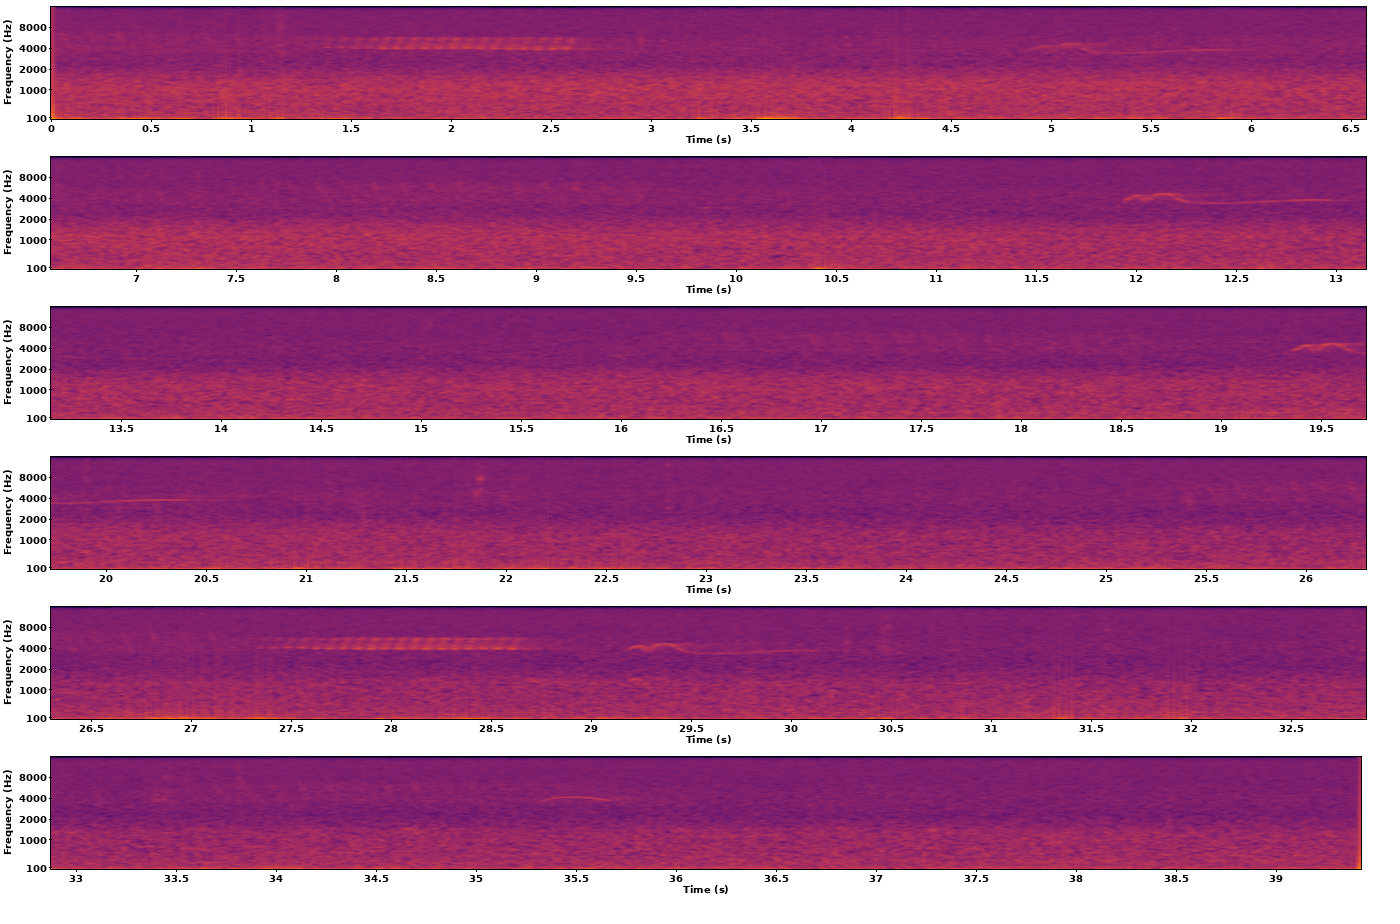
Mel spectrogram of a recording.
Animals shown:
Eastern Wood-Pewee (Contopus virens), Pine Warbler (Setophaga pinus)

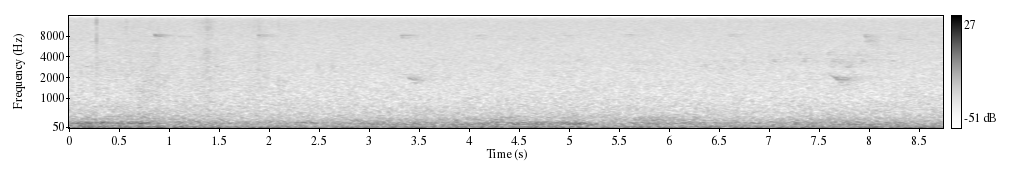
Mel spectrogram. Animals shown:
Veery (Catharus fuscescens)

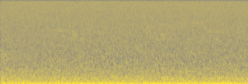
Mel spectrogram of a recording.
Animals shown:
Black-throated Green Warbler (Setophaga virens)

